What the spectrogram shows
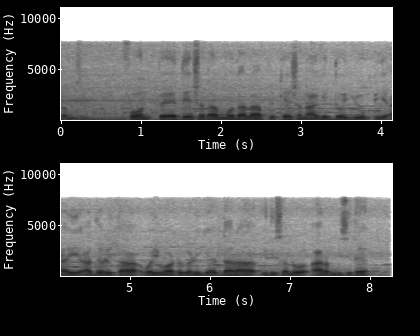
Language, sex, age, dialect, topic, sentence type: Kannada, male, 18-24, Mysore Kannada, banking, statement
